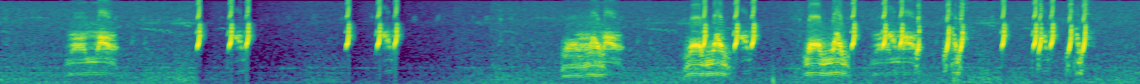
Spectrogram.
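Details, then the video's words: Quail calling, recorded for use as a hunting lure: sharp, clipped notes in quick pairs and triplets, mixed with longer rasping, buzzy bursts, over a faint steady background hum. "Batair ki awaz"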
